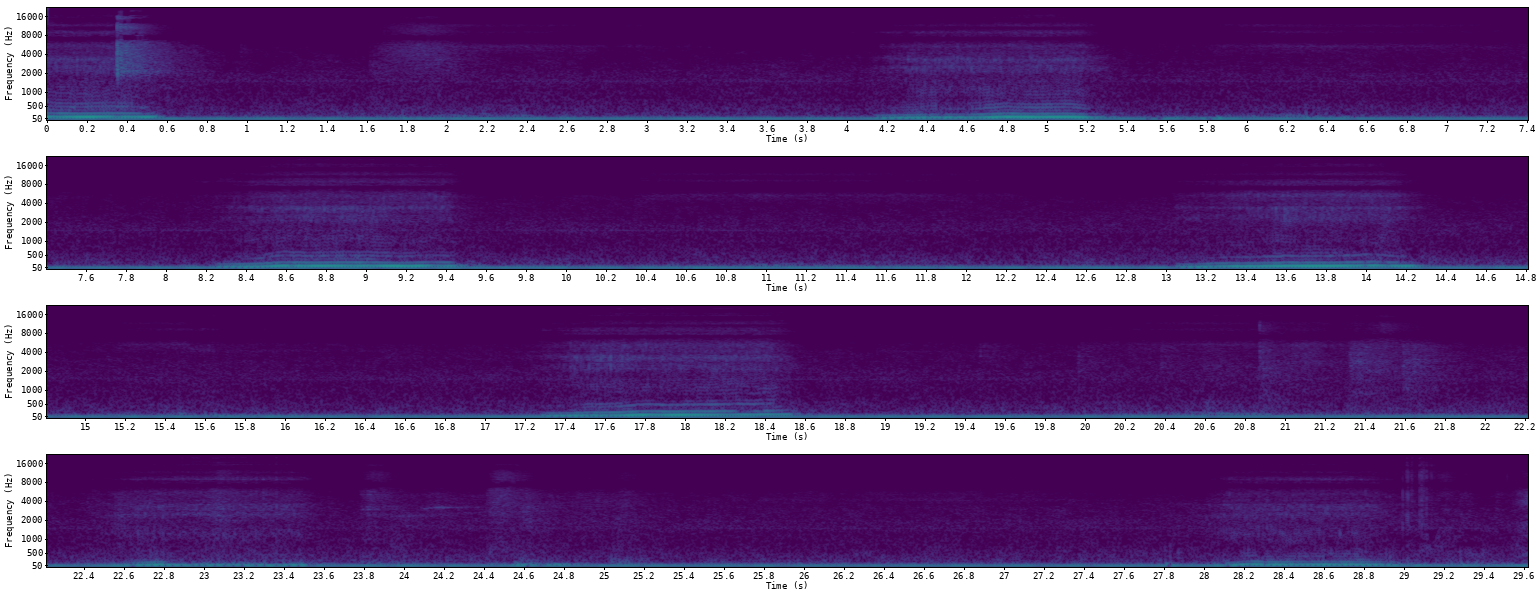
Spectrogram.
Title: Who’s snoring?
